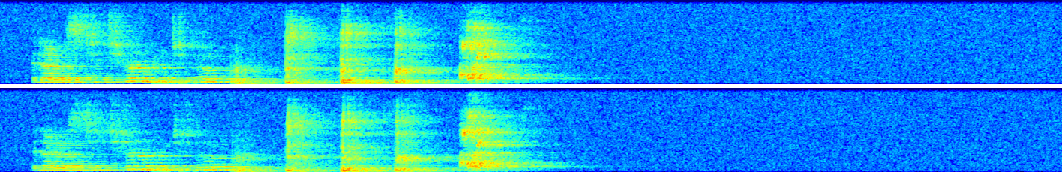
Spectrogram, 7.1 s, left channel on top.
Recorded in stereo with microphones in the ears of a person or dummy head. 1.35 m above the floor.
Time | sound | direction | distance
0.2 | a woman speaking | 75° left (ahead or behind) | 3.5 m
1.5 | running footsteps | 55° left (ahead or behind) | 4.5 m
3.1 | dripping | 20° left (ahead or behind) | 3.5 m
